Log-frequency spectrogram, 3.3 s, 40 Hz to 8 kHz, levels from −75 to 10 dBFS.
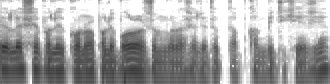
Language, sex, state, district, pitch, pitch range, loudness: Nagamese, male, Nagaland, Kohima, 90 Hz, 80-95 Hz, -19 LUFS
